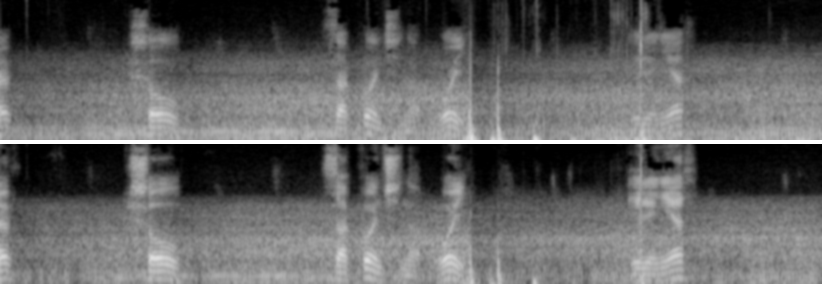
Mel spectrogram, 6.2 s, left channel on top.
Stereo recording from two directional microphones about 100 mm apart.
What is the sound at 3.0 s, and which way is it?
Speech, 5° right (ahead or behind).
